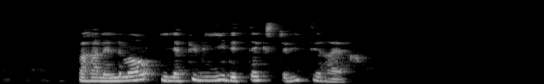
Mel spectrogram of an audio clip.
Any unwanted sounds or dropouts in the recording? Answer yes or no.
no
